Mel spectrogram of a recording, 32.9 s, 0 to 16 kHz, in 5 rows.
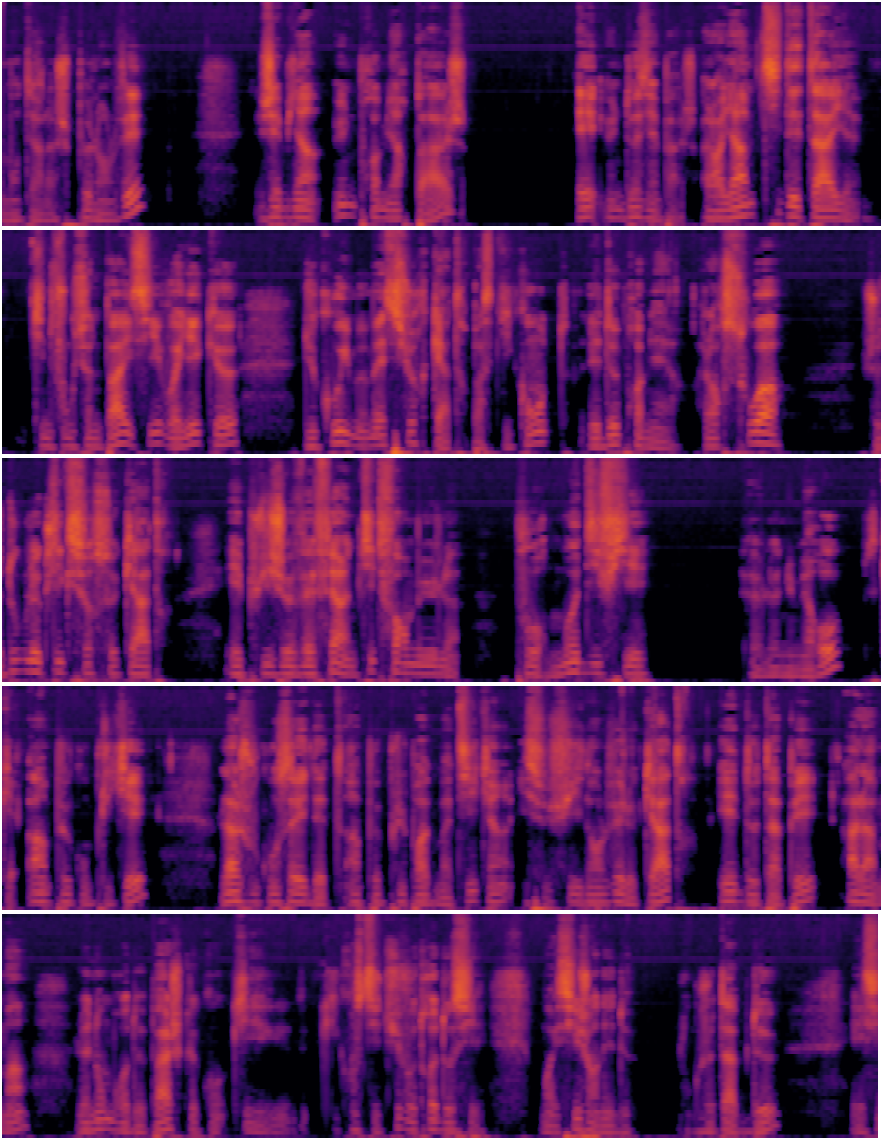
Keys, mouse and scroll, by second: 0.1 Delete, 1.0-1.4 scroll down 1, 1.6-2.2 scroll down 2, 2.4-3.2 scroll down 4, 3.4-4.9 scroll down 6, 5.3-6.6 scroll up 6, 8.3 click, 12.9 click, 20.9 click, 22.6 click, 24.2 BackSpace, 30.7 KP_2, 32.7-32.9 scroll down 8.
